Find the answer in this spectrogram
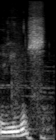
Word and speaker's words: Linus: When I speak Swedish, it's Linus. When I speak Finnish, Linus? it's Linus. When I speak Linus. English, it's Linus. And I really don't care how people pronounce my name.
